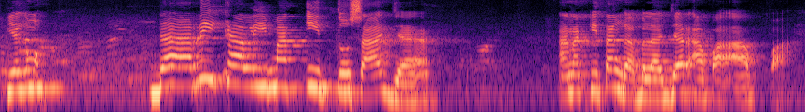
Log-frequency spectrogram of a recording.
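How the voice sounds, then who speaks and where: A woman's voice: high-pitched, takes it slowly, pauses often, a faint crowd. A woman preacher giving a parenting lecture in a mosque, acting out mothers' lines and laughing often. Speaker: Islamic preacher. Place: mosque hall with audience. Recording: echoey hall, audience noise.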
